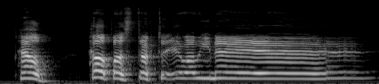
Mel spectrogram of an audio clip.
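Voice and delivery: calling out loudly. A game character calls out to the doctor, shouting for help. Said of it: "no need to shout".

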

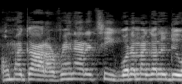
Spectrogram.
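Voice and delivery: fake panicking. Acting out running out of tea: mock panic. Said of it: "I'm panicking".

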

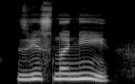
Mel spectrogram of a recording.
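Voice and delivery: high, outraged, bristling, indignant tone. Sashko answers Aliya's question: indignant. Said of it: "обурився Сашко".

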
